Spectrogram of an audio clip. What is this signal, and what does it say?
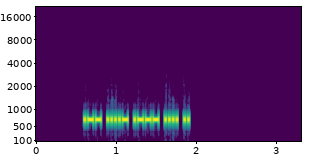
Morse code, heard as a keyed tone, about 52 wpm, 700 Hz. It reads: W4JHI
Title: Five Challenging Letter-Number Combinations 50wpm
